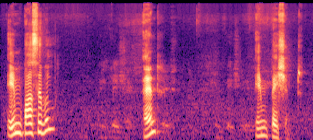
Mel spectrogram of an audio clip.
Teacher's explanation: a nasal sound and its following consonant, they must come from same place of articulation, right? This rule is not specific to Hindi alone.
